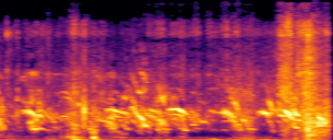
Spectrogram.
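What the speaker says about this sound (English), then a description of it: "gotta feed the Rhode Island red chicks" Rhode Island Red chicks cluck and chirp in a busy, overlapping chorus close by on a snowy Tennessee homestead, the calls steady throughout with a few louder bursts.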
